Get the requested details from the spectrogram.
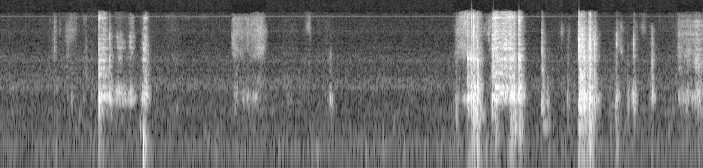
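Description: A metal ruler knocks and slides on a tabletop.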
